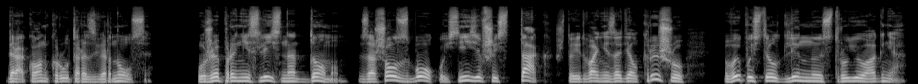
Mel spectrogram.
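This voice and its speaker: A man narrating a fantasy novel as an audiobook in steady storytelling. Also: on the high side, normal speed, creaky, dry recording, clean studio sound.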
